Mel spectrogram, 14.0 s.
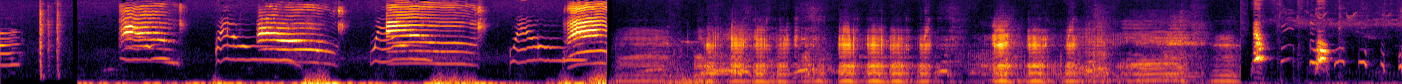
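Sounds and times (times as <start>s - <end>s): kitten meowing: 1.2s - 6.1s
low pulsing rumble: 6.1s - 12.4s.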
